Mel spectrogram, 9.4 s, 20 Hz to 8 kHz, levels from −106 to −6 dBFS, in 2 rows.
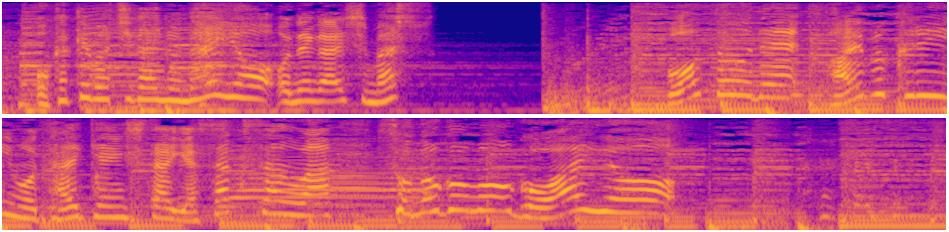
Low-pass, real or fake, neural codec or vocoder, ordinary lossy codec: none; real; none; none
